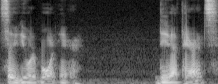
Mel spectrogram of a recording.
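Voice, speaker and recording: A man's voice carries vocal fry. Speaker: horror story narrator. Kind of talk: horror story narration.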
